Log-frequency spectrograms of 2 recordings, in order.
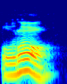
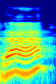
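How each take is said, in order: First: The r is heavy, with the tongue root raised. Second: The r is light and thin, not raised. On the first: The speaker calls it right. "tetapi ro. Pangkal lidah mengangkat" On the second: The speaker calls it wrong. "bukan dibaca ra"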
